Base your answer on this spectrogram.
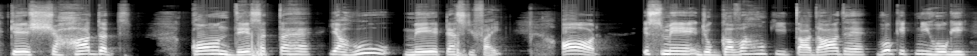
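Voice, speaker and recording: A man gives a prepared educational law lecture in a formal, methodical way, setting out points one by one. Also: sits high. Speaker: advocate presenting law lessons.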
